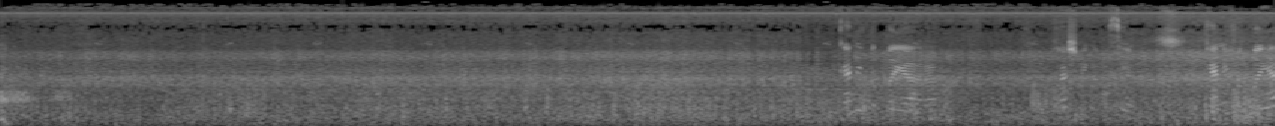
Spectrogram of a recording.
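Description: Steady wind rushing over the camera microphone of a paraglider in flight, with brief faint voice sounds in the last few seconds.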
